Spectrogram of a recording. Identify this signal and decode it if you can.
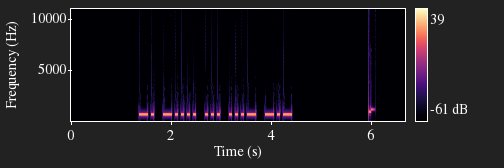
Morse code, heard as a keyed tone, about 20 wpm, 700 Hz. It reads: N6SVK
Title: USA Call Signs Repeated 2x 20wpm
